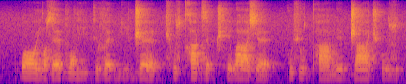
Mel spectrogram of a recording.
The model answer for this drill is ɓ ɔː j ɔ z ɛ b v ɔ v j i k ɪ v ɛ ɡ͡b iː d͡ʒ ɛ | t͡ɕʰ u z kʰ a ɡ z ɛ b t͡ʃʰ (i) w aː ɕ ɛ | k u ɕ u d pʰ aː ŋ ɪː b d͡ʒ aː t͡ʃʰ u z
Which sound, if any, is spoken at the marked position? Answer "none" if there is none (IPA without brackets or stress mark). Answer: e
